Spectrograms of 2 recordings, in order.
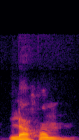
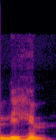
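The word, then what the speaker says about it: لهم: So that is, lahum. We do not say lihim.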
